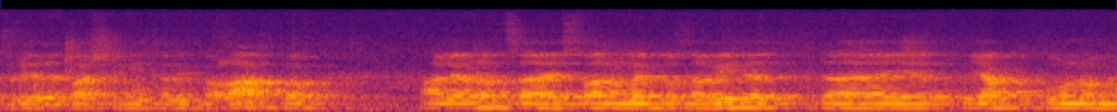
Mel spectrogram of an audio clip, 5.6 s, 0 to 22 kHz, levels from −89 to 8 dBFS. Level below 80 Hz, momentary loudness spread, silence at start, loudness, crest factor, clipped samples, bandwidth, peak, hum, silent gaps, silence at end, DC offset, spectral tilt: -48 dBFS; 8 LU; 0 s; -16 LUFS; 16 dB; under 0.1%; 15.5 kHz; 0 dBFS; none; none; 0 s; under 0.1%; -6.5 dB/octave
